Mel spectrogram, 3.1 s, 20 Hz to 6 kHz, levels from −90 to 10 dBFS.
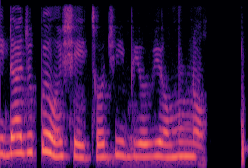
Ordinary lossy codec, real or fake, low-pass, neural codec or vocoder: none; real; 5.4 kHz; none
